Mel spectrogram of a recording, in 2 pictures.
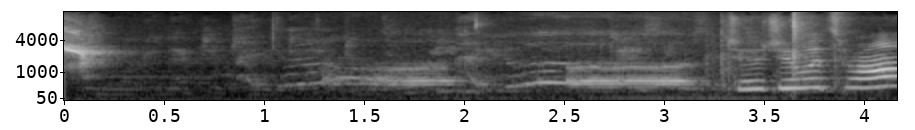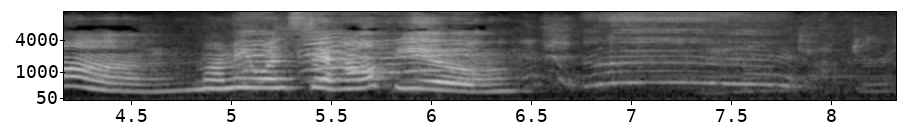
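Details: Young child's rising wavering wails and whimpering with soft sobbing breaths; distressed crying, mother suspects tummy pain and GI problems.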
